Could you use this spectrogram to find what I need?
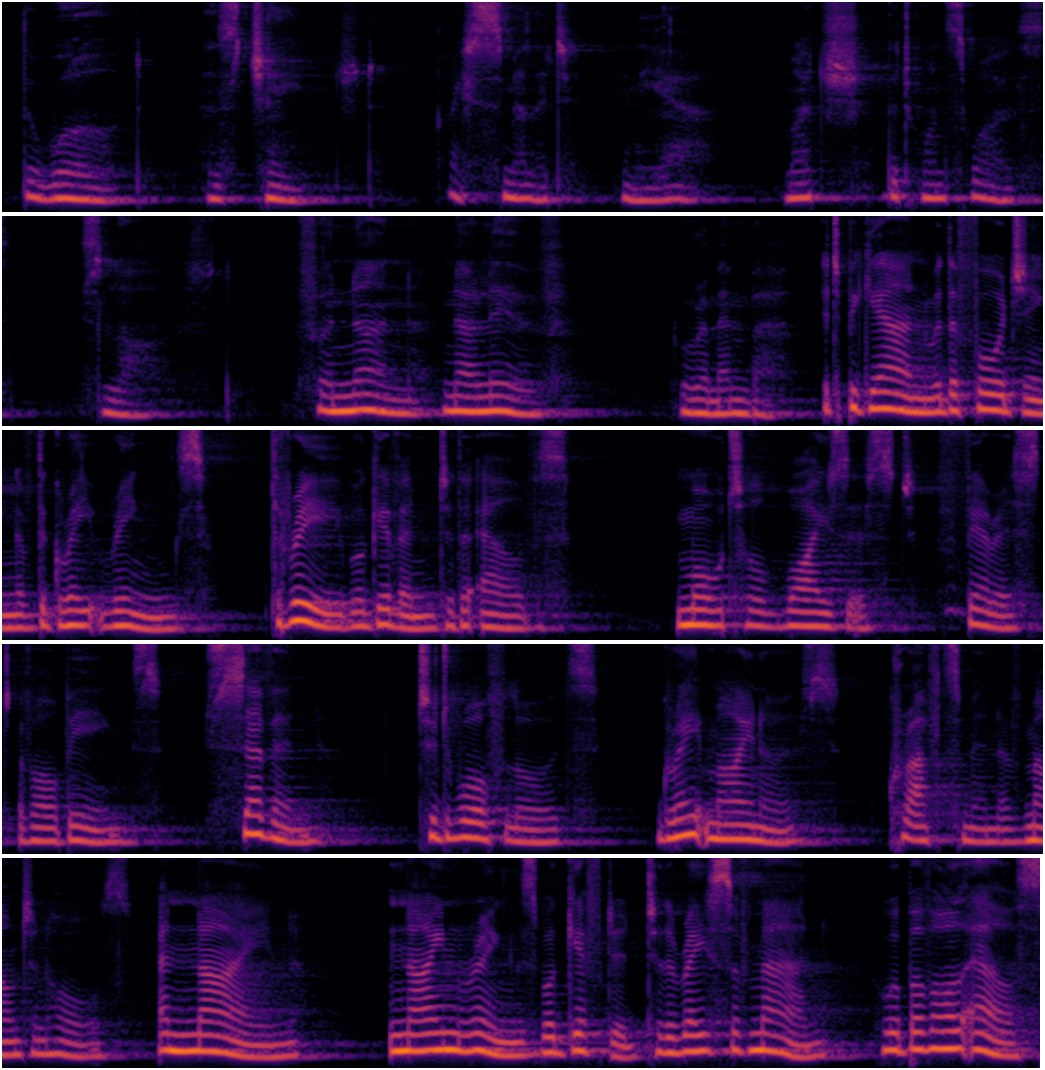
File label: Animation Voice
